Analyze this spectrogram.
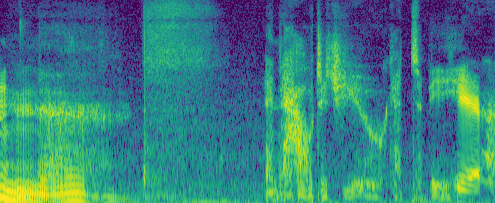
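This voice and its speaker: Growling and hissing, a put-on character voice drags along at a very slow pace over light background noise. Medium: actual play. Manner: eerie, hissing.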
